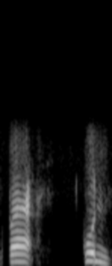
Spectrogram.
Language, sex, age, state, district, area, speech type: Manipuri, female, 60+, Manipur, Churachandpur, urban, conversation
